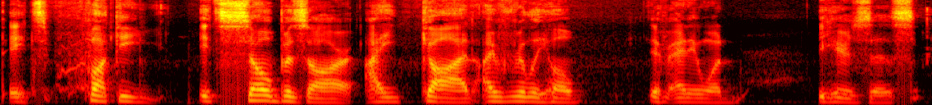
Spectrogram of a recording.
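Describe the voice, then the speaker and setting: A man's voice: mid-range voice, takes it slowly, no room sound. A young man co-hosting a podcast, in a rambling, profane casual chat. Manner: profane, rambling, animated rant. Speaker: podcast co-host.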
